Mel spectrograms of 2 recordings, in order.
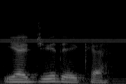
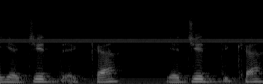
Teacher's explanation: whenever the articulator of dal comes into contact with the place of articulation of dal, it has to quickly retract, come back, bounce back. · Shown in: first take · Term: qalqala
